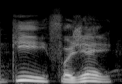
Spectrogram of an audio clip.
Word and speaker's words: Guy Forget: language if you can turn guy forget into ghee forget so so anyway our main main character is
